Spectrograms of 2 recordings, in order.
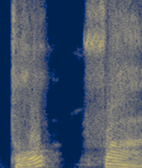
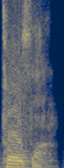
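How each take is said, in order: First: The final vowel is stressed and drawn out. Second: The final vowel is short and unstressed. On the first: The speaker calls it right. "You say tofa, ... stress the A and make it slowly" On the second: The speaker calls it wrong. "not tofa"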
